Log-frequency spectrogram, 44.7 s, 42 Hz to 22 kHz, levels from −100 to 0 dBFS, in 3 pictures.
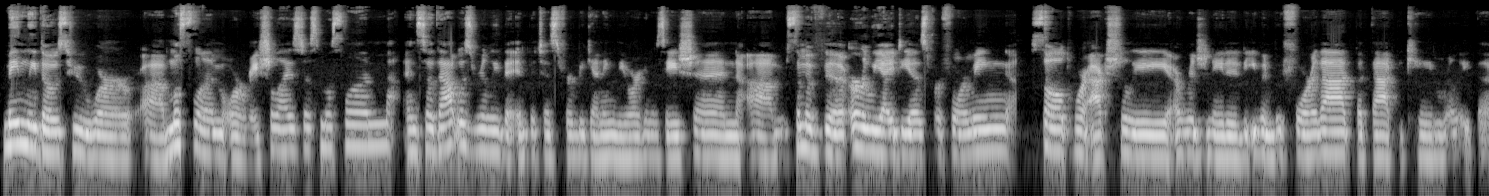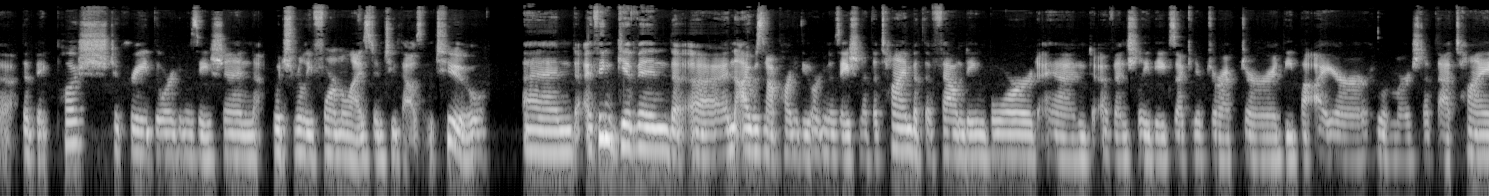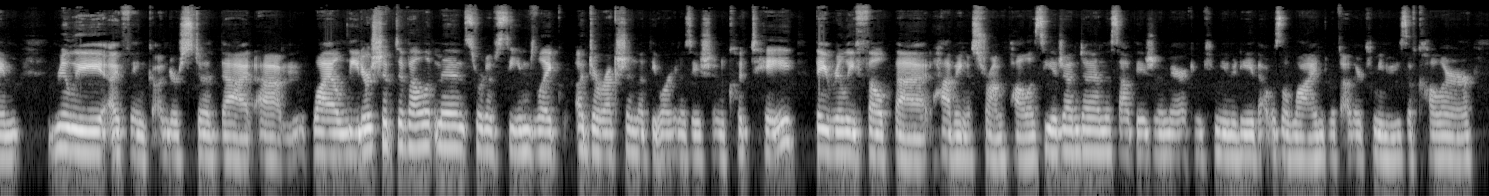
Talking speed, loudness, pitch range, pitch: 175 wpm, -19 LUFS, 145-170 Hz, 155 Hz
